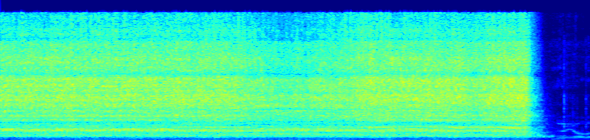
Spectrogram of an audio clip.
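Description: Loud, steady hair dryer blowing on a small wet watercolour landscape painting of hills and a stream, a continuous airy roar that holds for nearly seven seconds before cutting off abruptly.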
